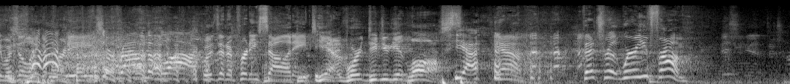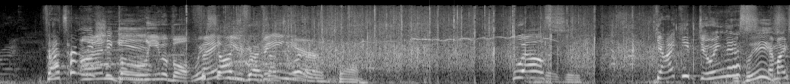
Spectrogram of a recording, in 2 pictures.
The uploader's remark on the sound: This week, we celebrate our 10-year anniversary by recording a live podcast in front of 800 people!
